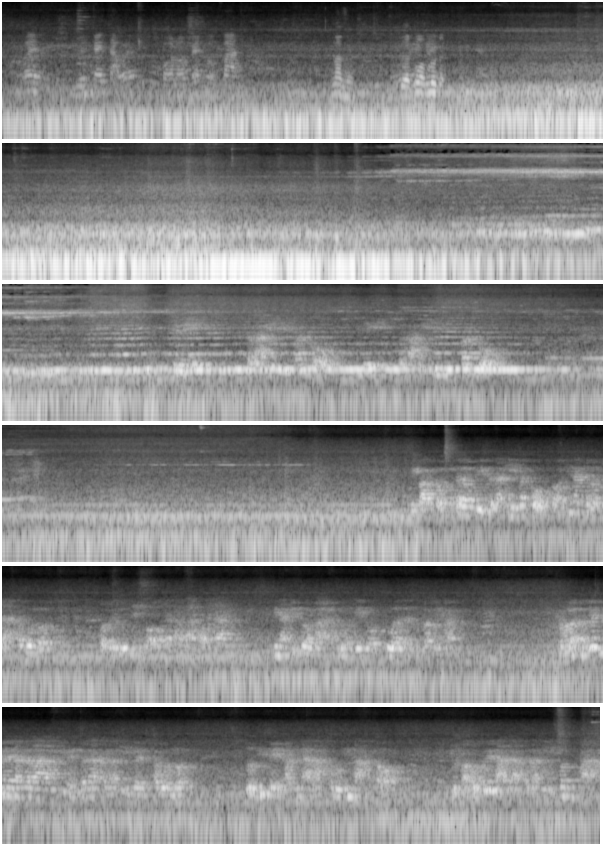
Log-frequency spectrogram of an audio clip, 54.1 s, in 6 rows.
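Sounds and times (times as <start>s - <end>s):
diesel train engine rumbling: 0.0s - 54.0s
wheel squeal: 14.2s - 19.7s, 28.8s - 31.7s.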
